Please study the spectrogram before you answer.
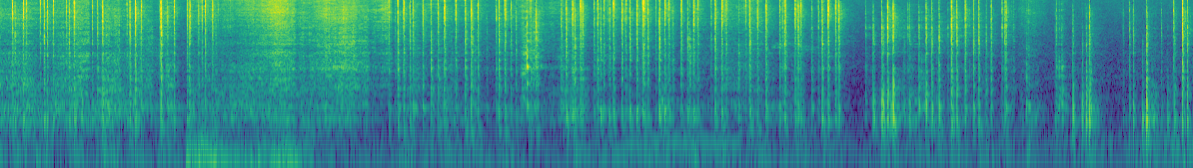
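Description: Long nails and fingertips tap quickly across an inlaid wooden chessboard resting on a table. The result is a dense, steady patter of short, dry clicks over soft, low knocks, with brief louder bursts near the middle and end.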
